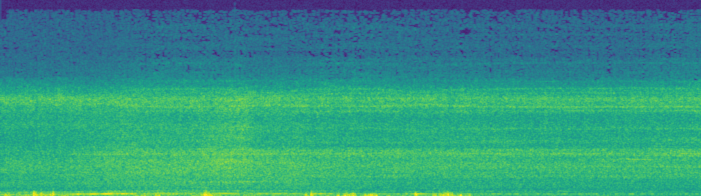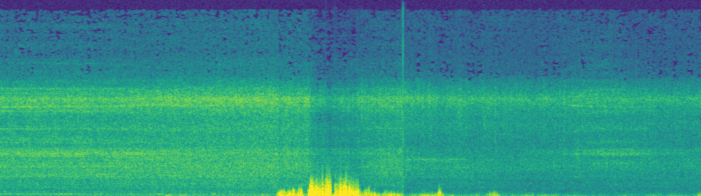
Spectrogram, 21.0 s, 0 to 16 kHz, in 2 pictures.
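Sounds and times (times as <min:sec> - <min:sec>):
machine hum: 0:00.0 - 0:21.0.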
